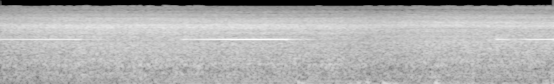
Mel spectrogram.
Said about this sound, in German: Hat jetzt ein paar Minuten gedauert, aber jetzt springt der Rauchmelder auf den Wassernebel in der Luft an.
